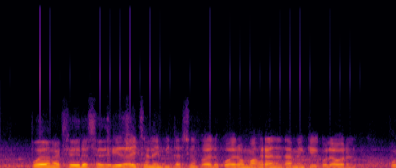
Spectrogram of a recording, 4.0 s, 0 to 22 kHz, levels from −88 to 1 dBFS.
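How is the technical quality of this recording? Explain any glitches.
The recording has one steady fault that runs from start to end. It is a resampler restarted on every block. The audio appears to have been converted to a higher rate, and the doubling fits a 24 kHz to 48 kHz step. Each 100 ms block was converted in isolation. At each block edge the converter lacked the true neighbouring samples, so a small error lands there. The result is a faint tick ten times a second, present only while sound is playing.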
